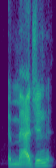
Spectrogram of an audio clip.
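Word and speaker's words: Imagen: Imagine 2, which is spelled Imagine, Gen 2.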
